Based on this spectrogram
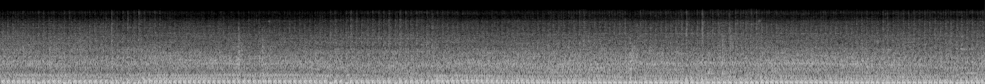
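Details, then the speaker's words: Troy-Bilt Bronco riding mower, unstarted for at least a year, running on old gas after choke start: deep steady even beat, no misses or knocks; runs cleanly, not half bad for sitting so long. "not running half bad for sitting so long."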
